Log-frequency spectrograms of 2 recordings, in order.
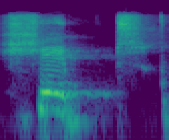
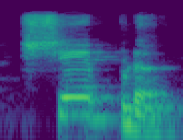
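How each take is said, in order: First: The ending is a voiceless t sound. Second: The ending is a voiced d sound. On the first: The speaker calls it right. "This is how you have to pronounce" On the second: The speaker calls it wrong. "You should not pronounce"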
